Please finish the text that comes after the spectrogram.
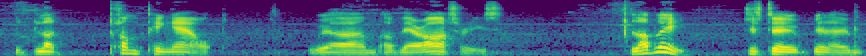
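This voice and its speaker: Bright-voiced man telling game stories. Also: mid-range voice, poor audio. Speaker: game master recapping a tabletop session. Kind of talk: casual vlog storytelling. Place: outdoors by a brick house wall. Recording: clear outdoor background noise.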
